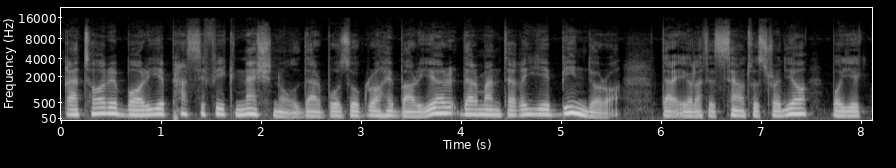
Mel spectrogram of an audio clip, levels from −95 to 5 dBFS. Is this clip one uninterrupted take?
yes; 0 cuts

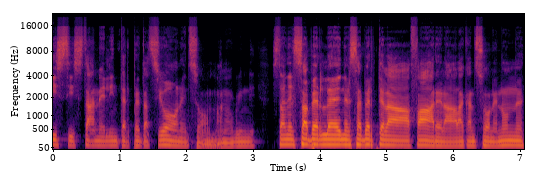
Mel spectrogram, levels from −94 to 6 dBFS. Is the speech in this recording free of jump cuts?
yes; 0 cuts

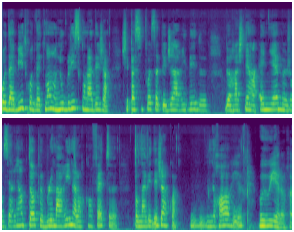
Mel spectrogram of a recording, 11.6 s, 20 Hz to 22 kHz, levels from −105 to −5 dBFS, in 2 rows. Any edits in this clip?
no; 0 cuts

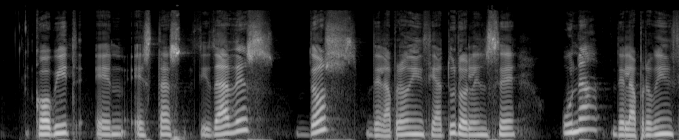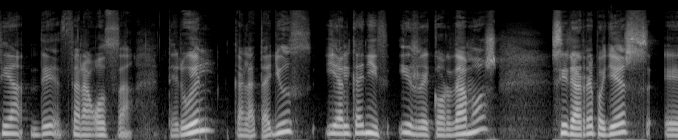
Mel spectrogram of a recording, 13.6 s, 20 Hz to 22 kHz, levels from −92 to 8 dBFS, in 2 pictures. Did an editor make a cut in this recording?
yes; 2 cuts; at 10.7 s, 12.3 s

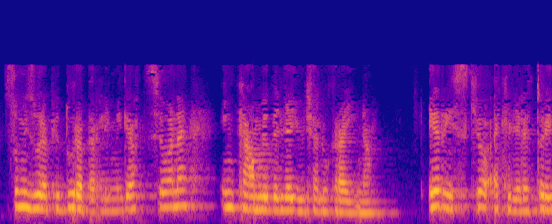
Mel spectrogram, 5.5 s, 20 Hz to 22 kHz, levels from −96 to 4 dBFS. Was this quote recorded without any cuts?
yes; 0 cuts

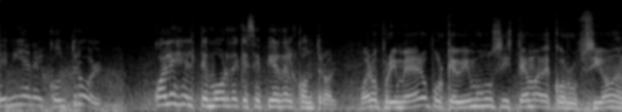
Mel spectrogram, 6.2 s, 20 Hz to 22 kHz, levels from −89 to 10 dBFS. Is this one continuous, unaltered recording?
yes; 0 cuts

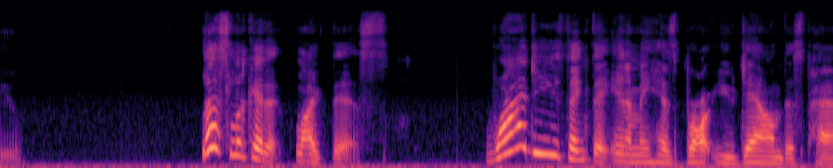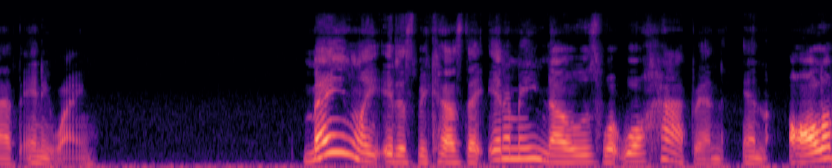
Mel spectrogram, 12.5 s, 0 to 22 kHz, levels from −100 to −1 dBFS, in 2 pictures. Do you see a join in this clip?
no; 0 cuts

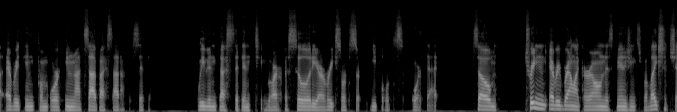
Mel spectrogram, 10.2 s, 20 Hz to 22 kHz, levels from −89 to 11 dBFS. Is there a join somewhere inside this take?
yes; 1 cut; at 3.0 s

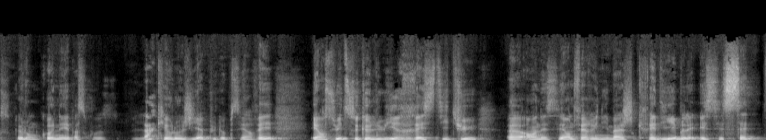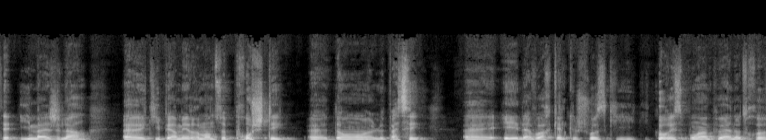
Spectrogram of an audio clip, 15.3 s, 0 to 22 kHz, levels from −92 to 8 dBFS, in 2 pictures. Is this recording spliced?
no; 0 cuts

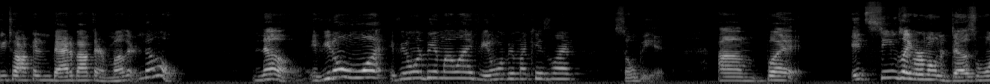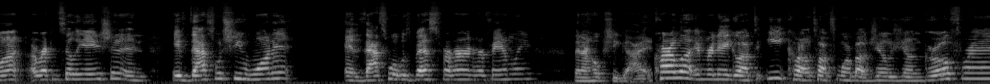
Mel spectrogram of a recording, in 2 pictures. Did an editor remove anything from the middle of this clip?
yes; 1 cut; at 16.4 s

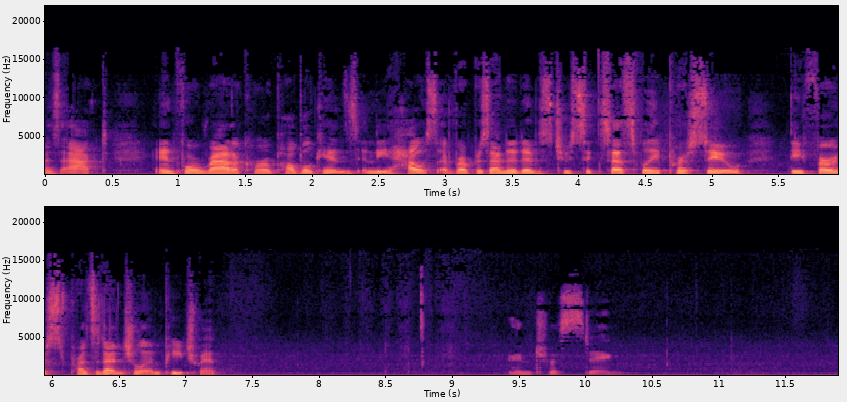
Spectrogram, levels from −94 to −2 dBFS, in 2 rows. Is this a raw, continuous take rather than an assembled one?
yes; 0 cuts

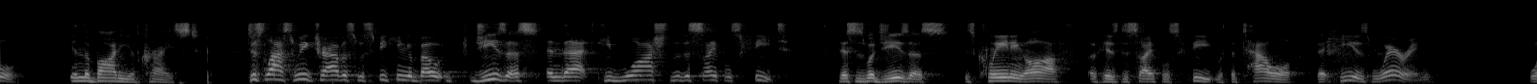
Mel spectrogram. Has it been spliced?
yes; 1 cut; at 8.2 s

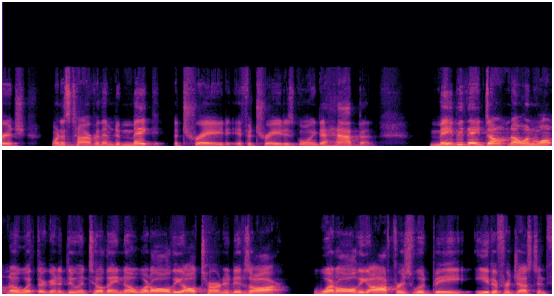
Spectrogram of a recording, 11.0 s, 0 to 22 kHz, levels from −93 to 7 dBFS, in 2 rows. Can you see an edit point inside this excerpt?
no; 0 cuts

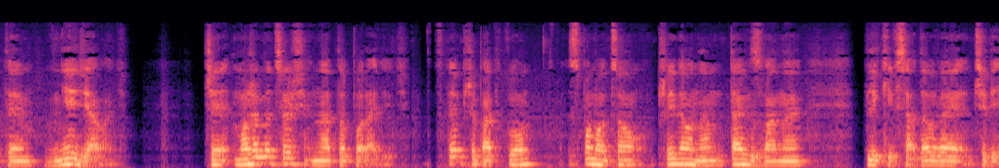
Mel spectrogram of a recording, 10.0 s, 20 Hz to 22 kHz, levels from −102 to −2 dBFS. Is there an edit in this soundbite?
yes; 1 cut; at 4.3 s

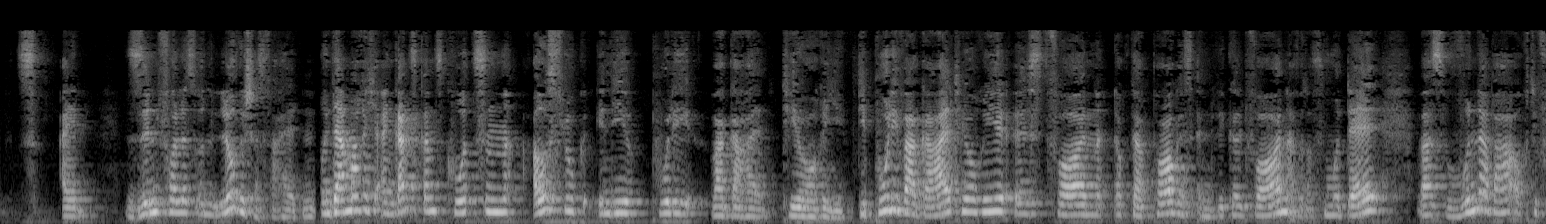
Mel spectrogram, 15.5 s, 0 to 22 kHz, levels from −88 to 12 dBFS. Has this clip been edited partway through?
yes; 2 cuts; at 3.1 s, 8.5 s

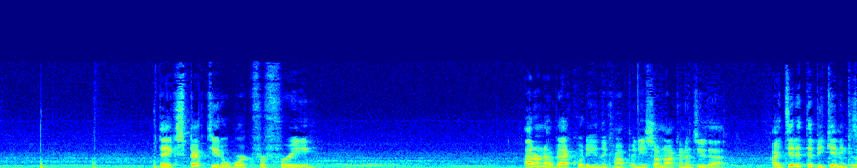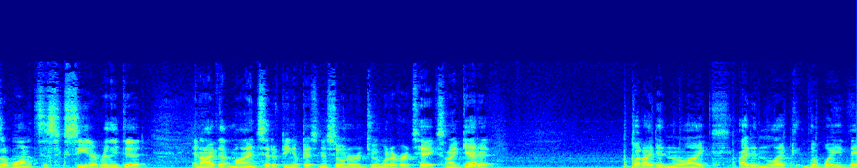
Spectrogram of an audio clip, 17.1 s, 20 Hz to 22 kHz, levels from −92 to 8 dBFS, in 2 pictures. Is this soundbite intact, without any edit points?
yes; 0 cuts

